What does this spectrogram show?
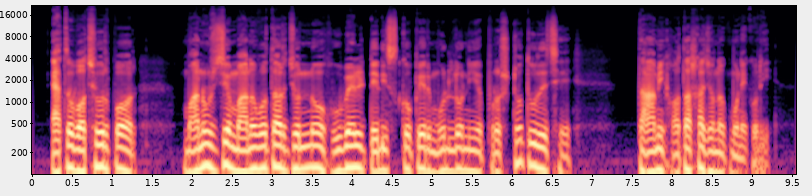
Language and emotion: Bengali, sad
